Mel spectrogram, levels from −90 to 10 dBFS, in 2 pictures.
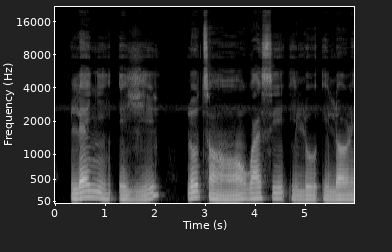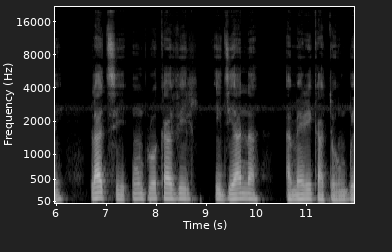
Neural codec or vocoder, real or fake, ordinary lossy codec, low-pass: none; real; none; none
